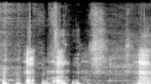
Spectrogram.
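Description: Laughter: short breathy voiced bursts, with a breathier stretch in the second half.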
